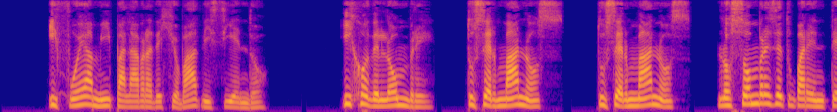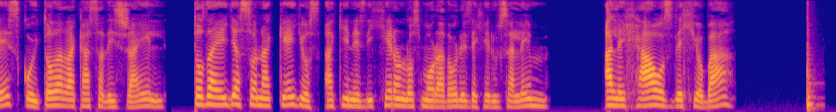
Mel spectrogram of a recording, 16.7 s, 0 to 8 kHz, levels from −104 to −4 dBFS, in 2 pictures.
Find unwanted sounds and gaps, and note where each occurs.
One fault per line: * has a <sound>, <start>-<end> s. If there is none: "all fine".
* has a thud, 16.4-16.6 s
